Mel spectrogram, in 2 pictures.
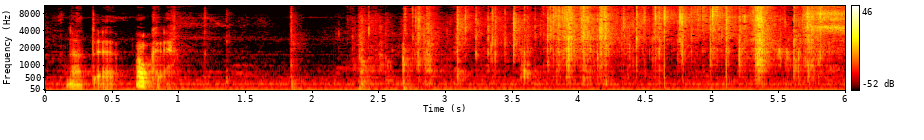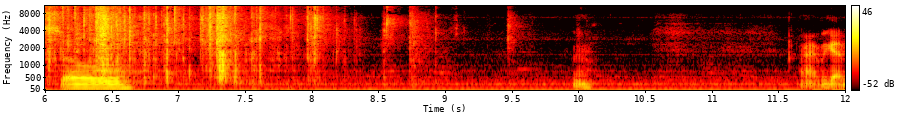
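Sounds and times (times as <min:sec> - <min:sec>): cards rustling and clicking: 0:02.3 - 0:09.0
foil wrapper crinkling: 0:02.3 - 0:09.0.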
